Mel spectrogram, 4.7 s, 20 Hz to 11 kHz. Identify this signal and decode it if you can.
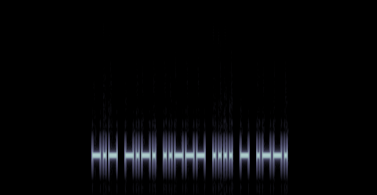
Morse code, heard as a keyed tone, about 36 wpm, 700 Hz. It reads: KC2HTP
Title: USA Call Signs - 6 Characters - 4x Character Spacing - 35wpm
